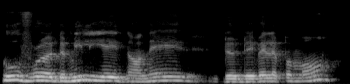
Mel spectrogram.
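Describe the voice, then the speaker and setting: American guy slowly reading a spiritual talk, lots of ums, echoey room. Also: fairly high pitch, mellow, muffled recording. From United States. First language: English. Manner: halting, many hesitations while reading. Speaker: swami giving a lecture. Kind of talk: read-aloud spiritual lecture. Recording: roomy echo.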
